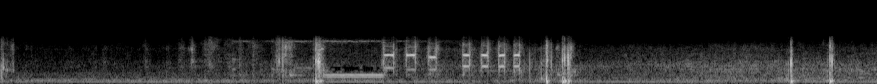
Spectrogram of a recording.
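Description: A quick run of touch-tone telephone dialing beeps for a Seattle number, about half a dozen crisp tones in steady succession, framed by clicks and a low steady hum, with a couple of sharp clicks afterward.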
